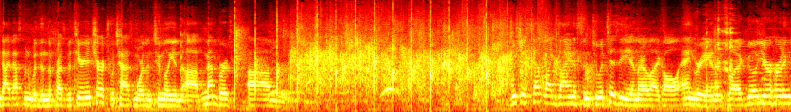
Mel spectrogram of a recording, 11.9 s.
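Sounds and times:
speech: 0.0s - 4.6s, 7.7s - 11.8s
audience clapping: 3.5s - 9.0s
faint voices and whoops: 5.6s - 6.2s.

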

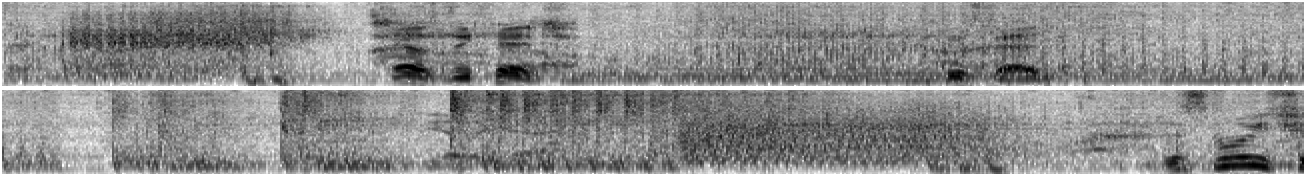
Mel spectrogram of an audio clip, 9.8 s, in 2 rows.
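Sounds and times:
machine gun fire in a film: 0.2s - 1.3s, 3.8s - 8.9s
speech: 1.4s - 2.3s, 3.5s - 4.1s, 9.3s - 9.7s.

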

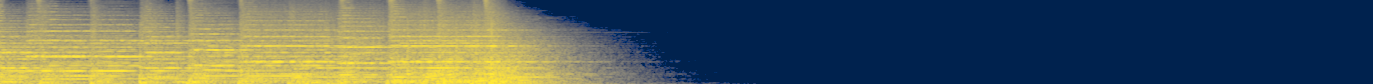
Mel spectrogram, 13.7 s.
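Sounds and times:
instrumental music: 0.0s - 6.3s.

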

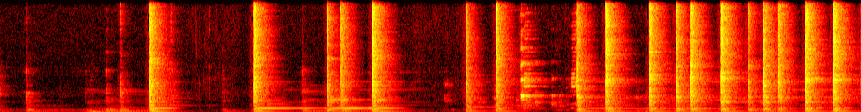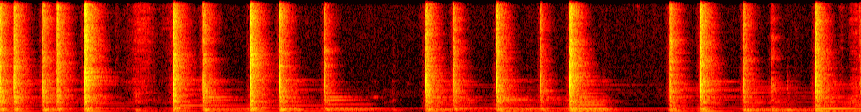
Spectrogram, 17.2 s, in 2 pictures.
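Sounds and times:
slapping an acoustic guitar's strings: 0.9s - 1.8s, 2.5s - 17.2s.

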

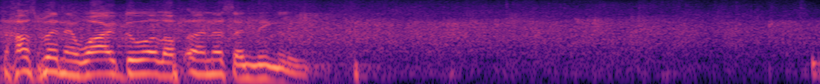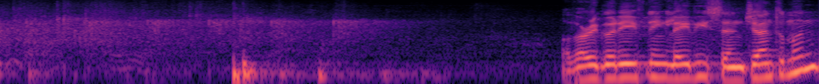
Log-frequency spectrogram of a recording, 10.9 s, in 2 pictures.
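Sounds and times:
audience applause: 0.0s - 8.1s
speech: 0.1s - 2.2s, 9.3s - 10.9s.

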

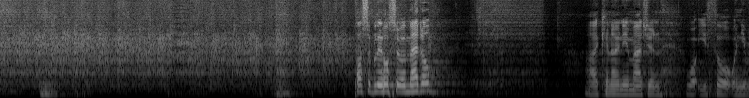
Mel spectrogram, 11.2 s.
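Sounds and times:
audience applause: 0.0s - 6.2s
speech: 5.4s - 6.6s, 8.9s - 11.2s.

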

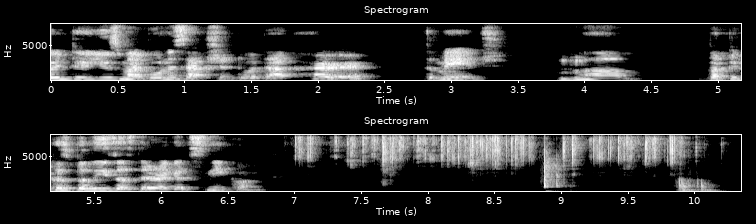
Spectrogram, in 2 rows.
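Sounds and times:
speech: 0.0s - 7.1s
dice rolling on a table: 7.0s - 10.3s.

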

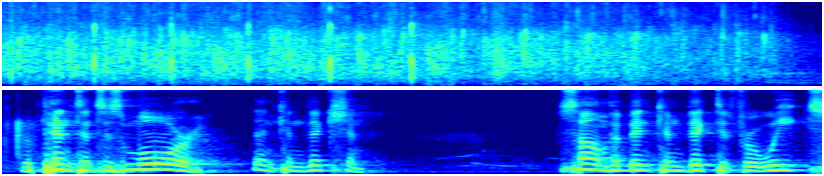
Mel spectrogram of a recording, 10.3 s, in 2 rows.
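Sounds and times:
audience clapping hands: 0.0s - 5.4s
speech: 5.2s - 7.5s, 8.6s - 10.2s.

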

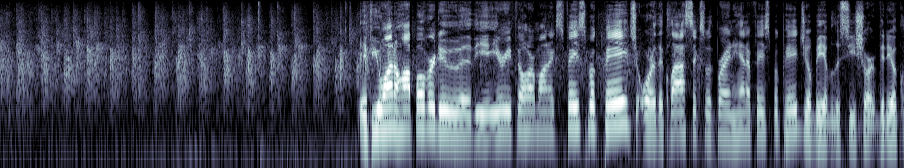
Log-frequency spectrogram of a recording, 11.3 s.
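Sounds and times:
round of applause: 0.0s - 8.8s
speech: 4.5s - 11.2s.

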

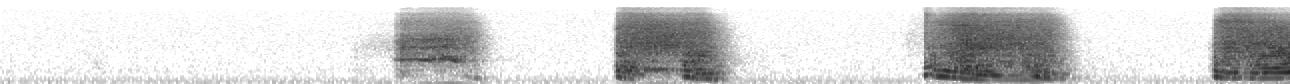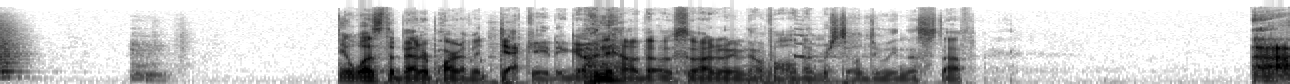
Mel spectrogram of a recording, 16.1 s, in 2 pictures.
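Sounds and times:
nose blowing: 2.4s - 3.1s, 3.8s - 4.6s, 5.8s - 6.8s, 7.6s - 8.4s
speech: 10.2s - 14.3s, 15.9s - 16.1s.

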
